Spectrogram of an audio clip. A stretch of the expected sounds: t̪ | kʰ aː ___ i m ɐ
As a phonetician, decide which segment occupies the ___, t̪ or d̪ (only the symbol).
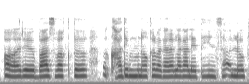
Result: d̪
